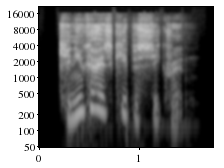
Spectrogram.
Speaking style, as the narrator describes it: whispered

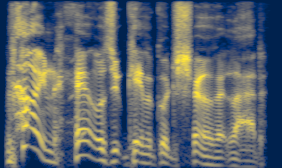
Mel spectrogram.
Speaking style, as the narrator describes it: he said between bouts of laughter

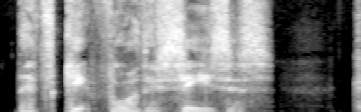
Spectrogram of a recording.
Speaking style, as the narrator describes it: Constance whispered

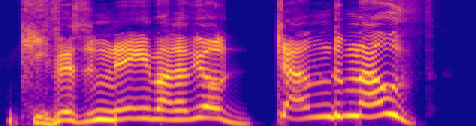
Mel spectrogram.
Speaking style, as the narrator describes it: James roared

